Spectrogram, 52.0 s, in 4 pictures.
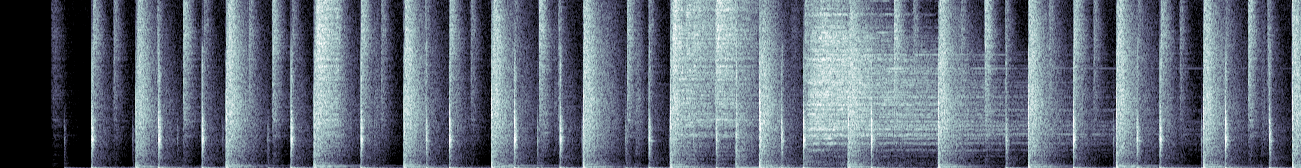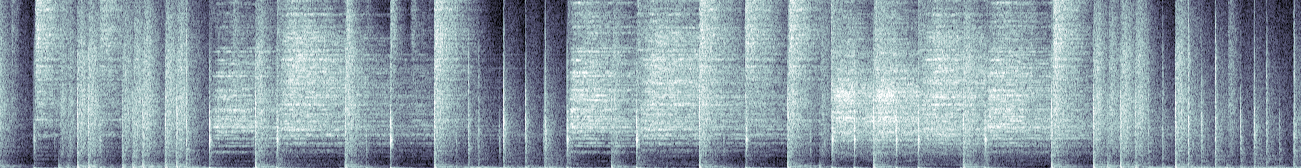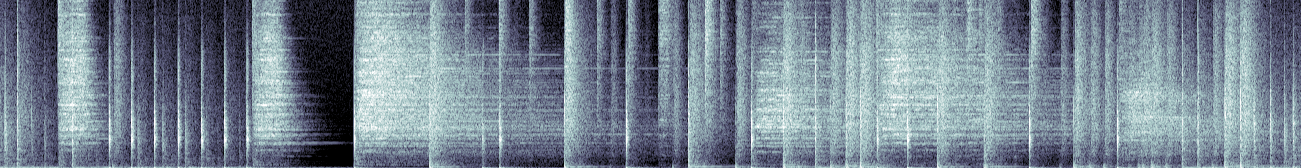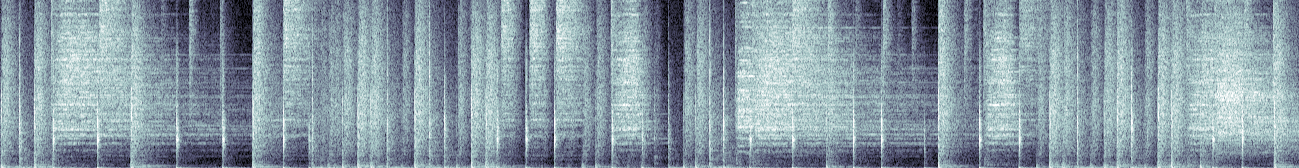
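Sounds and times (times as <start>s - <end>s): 
drums: 0.5s - 52.0s.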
